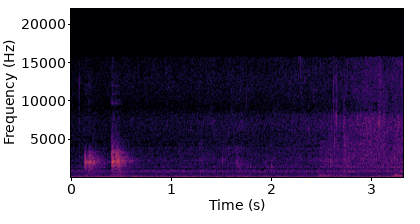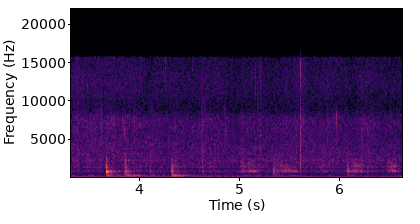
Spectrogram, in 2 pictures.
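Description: Finely chopped garlic and ginger sizzling in hot coconut oil in a non-stick pan as the garlic fries toward golden. The sizzle grows louder partway through, and from about halfway on a wooden spatula scrapes and taps the pan as the mixture is stirred.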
